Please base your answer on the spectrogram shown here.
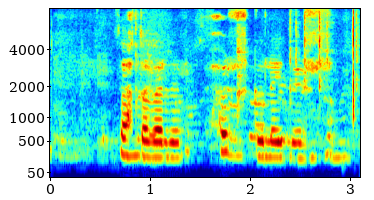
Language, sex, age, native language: Icelandic, female, 18-19, Icelandic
